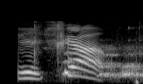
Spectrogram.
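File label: "xue2xiao4", Mandarin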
